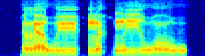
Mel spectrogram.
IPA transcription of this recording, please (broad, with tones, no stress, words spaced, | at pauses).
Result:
lɐ˧wyː˥p̚mɐ˨k̚ miː˥wo˨w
